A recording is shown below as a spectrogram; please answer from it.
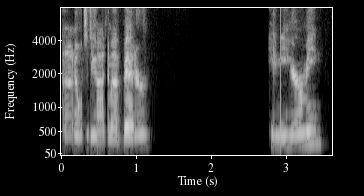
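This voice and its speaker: A woman board director speaking on a remote call whose connection is breaking up, talking haltingly and restarting mid-phrase. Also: mid-range voice, dry recording. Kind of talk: public meeting questioning. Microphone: remote call audio.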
